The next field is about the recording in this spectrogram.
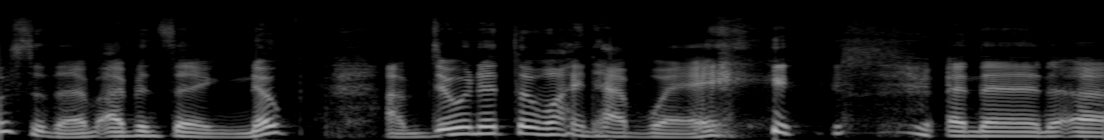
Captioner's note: laughing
